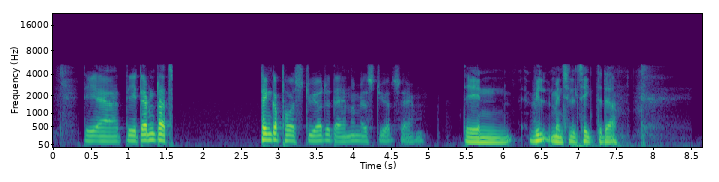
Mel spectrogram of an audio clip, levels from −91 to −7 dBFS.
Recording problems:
high frequencies cut off; noticeable; nothing above 5.5 kHz
audio cutting out; at 1.5 s for 1 s

